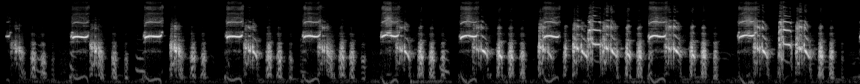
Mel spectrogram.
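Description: A partridge gives loud, harsh, chattering phrases with a thin whistled note. About one burst every three-quarters of a second, steady and insistent.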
